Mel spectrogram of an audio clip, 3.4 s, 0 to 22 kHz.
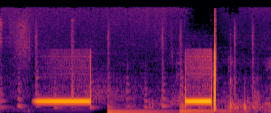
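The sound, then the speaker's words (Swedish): A phone line's ringing tone sounds twice as steady mid-pitched beeps as Aftonbladet calls a chief prosecutor at the end of July 2021, with a low hum between them and a sharp click as the second beep ends. No one speaks. “Vi ringer honom i slutet av juli 2021.”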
